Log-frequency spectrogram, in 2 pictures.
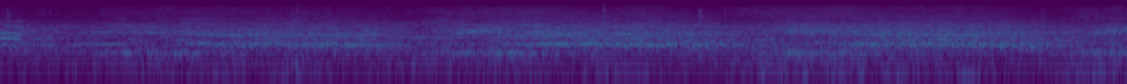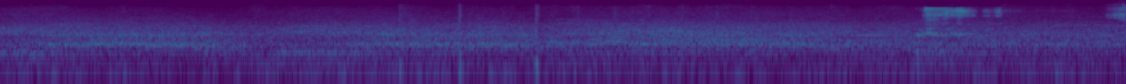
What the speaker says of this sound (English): Spanish-speaking crowd coming out with all the chants tonight.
